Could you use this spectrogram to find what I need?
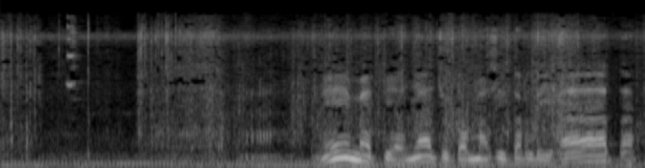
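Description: A plastic bag crinkles as it is peeled away.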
